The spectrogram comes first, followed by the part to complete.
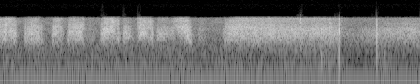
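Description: Red felt-tip marker scratching across paper in a run of short quick strokes as it draws a wavy outline, then one longer stroke about a second in. Two sharp ticks come near the end.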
